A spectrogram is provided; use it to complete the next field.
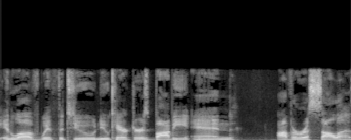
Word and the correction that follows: Avasarala: Is that how you pronounce her name? – Avasarala. – Yeah. He only knows how to say that because Avasarala.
